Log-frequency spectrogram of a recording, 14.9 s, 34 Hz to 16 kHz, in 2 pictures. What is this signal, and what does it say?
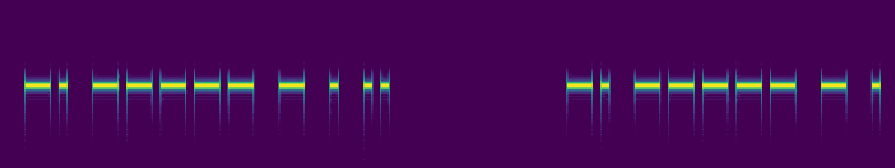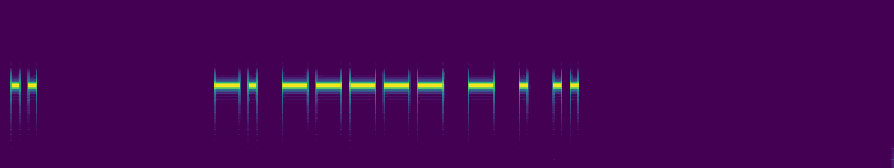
Morse code, heard as a keyed tone, about 17 wpm, 700 Hz. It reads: N0TEI N0TEI N0TEI
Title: USA Call Signs - 5 Characters - Repeated 3x - 17wpm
